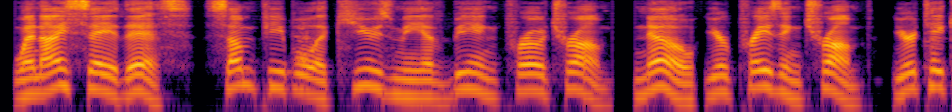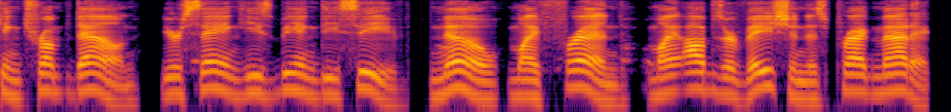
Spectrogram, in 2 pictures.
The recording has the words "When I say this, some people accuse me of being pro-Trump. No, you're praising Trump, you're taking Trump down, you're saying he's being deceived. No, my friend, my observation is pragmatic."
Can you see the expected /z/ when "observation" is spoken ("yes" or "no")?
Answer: yes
